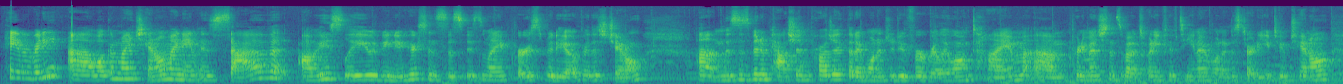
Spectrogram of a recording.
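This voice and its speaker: A woman's voice: medium pitch, fairly even intonation, fast. A young woman in her twenties chatting casually to camera as a vlogger, bubbly and rambling with fillers, sitting in her bed at home. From Pennsylvania, USA. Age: 20s. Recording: roomy echo with music behind. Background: music.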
